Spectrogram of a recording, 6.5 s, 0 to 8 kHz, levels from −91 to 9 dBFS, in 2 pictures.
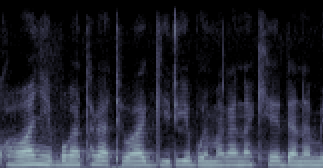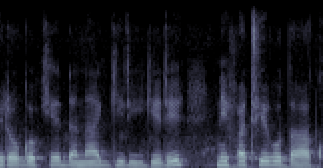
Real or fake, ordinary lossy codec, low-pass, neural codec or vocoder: real; none; none; none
